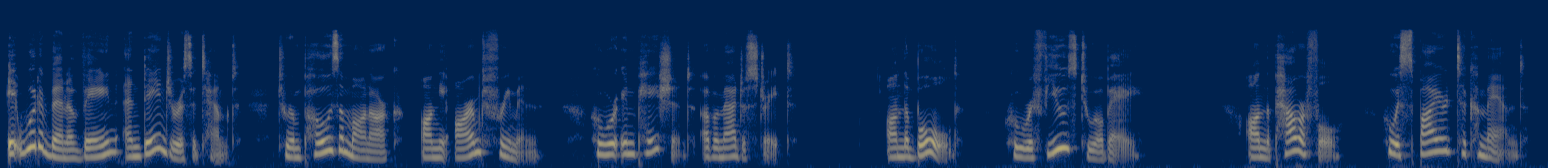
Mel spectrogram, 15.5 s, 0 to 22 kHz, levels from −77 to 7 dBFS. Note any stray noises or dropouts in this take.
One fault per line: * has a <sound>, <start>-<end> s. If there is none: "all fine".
all fine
